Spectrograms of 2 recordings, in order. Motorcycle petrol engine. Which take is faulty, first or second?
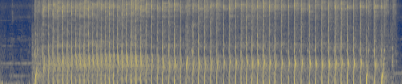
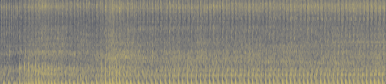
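second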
